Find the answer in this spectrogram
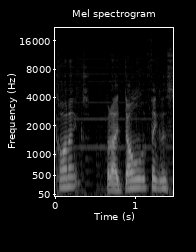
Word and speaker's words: Onix: It rhymes with Sonics. It's the top G himself. It's the big dog Onix at level 44 with the move Sandstorm, Bind, Bide, don't get confused, and Rock Slide.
